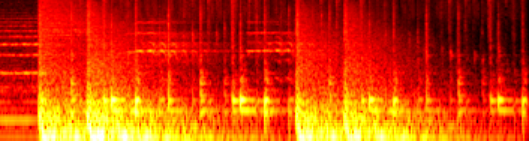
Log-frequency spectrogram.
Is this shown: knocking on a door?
no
